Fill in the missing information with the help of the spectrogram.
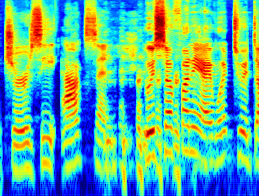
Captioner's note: laughing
